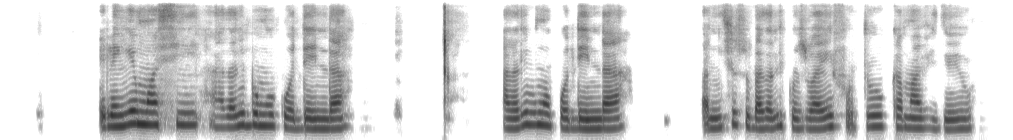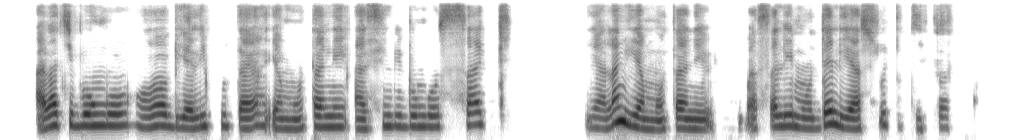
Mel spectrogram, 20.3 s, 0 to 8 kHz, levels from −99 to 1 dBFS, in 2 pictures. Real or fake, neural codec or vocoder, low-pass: fake; codec, 24 kHz, 3.1 kbps, DualCodec; 7.2 kHz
